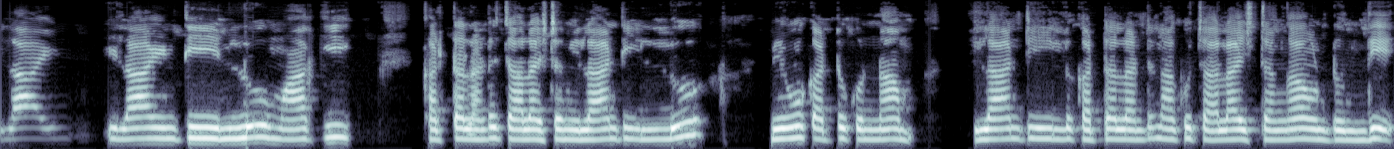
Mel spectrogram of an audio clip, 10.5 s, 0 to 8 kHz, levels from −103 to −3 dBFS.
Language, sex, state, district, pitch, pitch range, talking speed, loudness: Telugu, male, Andhra Pradesh, Anantapur, 210 Hz, 200-215 Hz, 105 wpm, -14 LUFS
